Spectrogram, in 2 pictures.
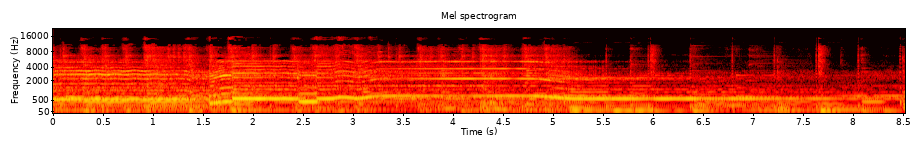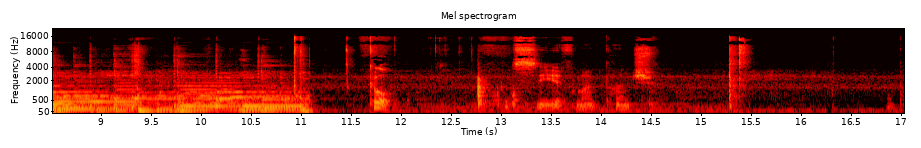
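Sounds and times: song with electric guitar: 0.0 - 11.2.

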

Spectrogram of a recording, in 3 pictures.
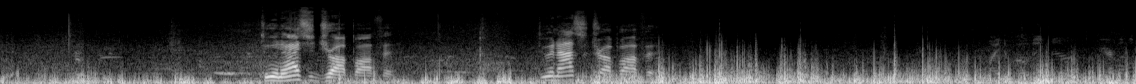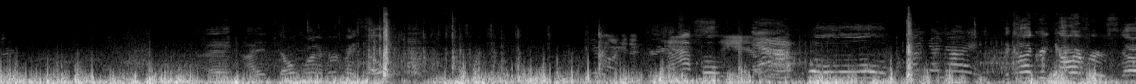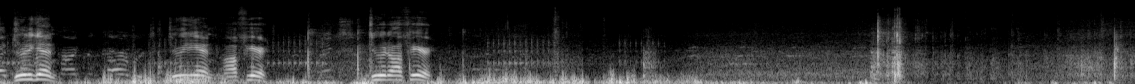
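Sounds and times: skateboard wheels rumbling: 13.9 - 26.4, 27.2 - 34.0
skateboard clack: 14.9 - 16.6, 31.4 - 34.0.

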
